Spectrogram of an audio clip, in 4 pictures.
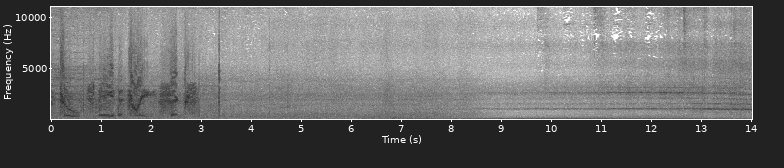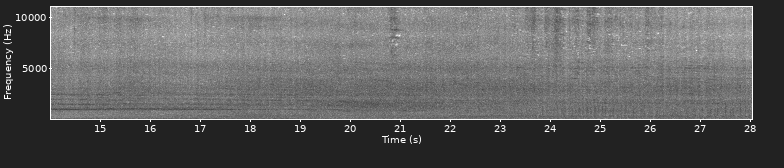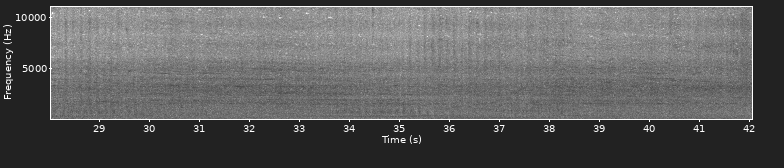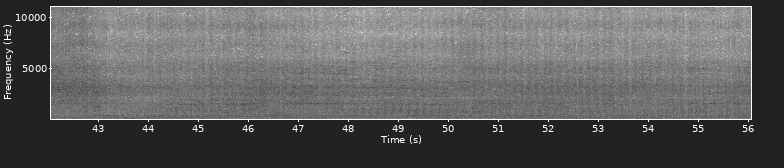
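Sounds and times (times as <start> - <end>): diesel locomotive engine drone: 0.0 - 56.0
rail cars rumbling and rattling: 2.9 - 56.0.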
